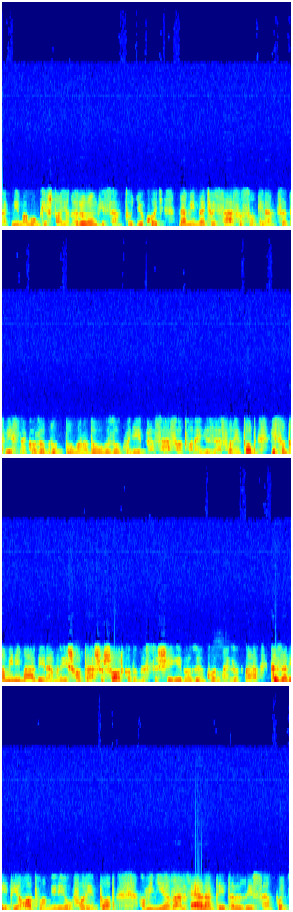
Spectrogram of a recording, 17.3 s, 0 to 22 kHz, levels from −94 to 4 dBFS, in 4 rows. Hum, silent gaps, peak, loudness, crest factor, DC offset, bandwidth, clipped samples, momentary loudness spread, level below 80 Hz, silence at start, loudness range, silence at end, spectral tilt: none; none; 0 dBFS; -22 LUFS; 22 dB; under 0.1%; 3.9 kHz; under 0.1%; 12 LU; -76 dBFS; 0 s; 6 LU; 0 s; -7 dB/octave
